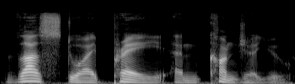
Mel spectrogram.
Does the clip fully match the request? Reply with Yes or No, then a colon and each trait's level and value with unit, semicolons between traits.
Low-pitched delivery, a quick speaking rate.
No: very low, 95 Hz; average, 140 wpm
